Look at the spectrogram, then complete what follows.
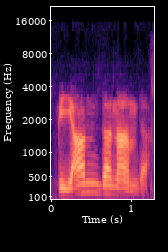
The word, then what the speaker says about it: Beyondananda: Once again, how do you pronounce the name of your alter ego? Beyondananda.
